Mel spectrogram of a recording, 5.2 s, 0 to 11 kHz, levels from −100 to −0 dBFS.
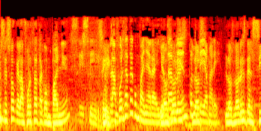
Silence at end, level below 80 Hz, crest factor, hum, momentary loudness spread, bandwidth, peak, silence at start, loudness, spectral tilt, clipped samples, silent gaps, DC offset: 0 s; -38 dBFS; 12 dB; none; 6 LU; 7.8 kHz; -2 dBFS; 0 s; -15 LUFS; -5 dB/octave; under 0.1%; none; under 0.1%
